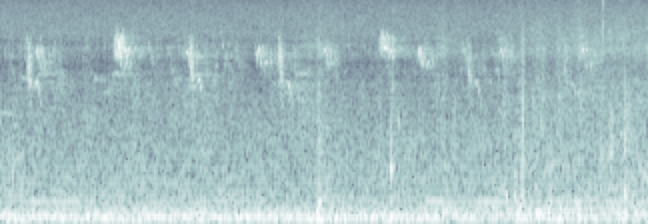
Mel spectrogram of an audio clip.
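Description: Small birds chirping: short high notes repeating several times a second, over a steady low hum.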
